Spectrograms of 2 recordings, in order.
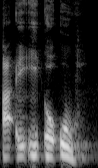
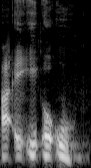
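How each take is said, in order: The two takes are said the same way.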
